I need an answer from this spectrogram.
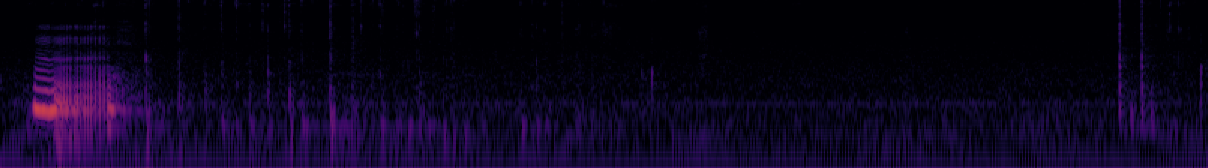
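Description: Faint, irregular keystrokes tap on a computer keyboard for several seconds, following a brief louder sound at the very start.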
